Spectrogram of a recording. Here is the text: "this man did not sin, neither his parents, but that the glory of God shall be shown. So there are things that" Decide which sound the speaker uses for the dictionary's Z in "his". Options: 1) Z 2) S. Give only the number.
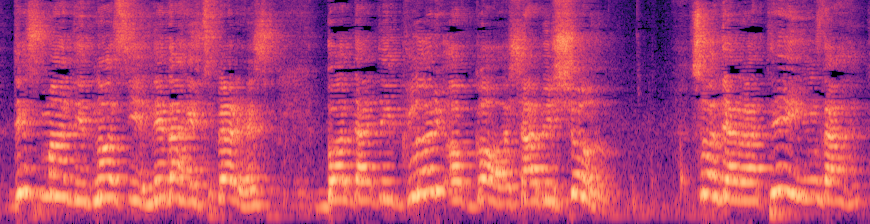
2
